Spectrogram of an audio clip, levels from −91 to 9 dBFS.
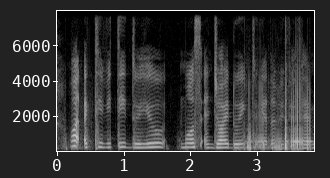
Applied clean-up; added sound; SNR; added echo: none; none; none; none.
